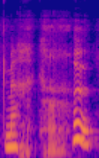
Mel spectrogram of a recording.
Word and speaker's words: mercredi: Après le C qui est que, merc. Après un autre R, merc, merc. Et après je dis mercredi. Donc j'ai besoin du E, mercredi.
